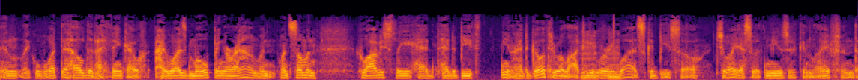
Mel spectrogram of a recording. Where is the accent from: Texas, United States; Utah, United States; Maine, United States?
Maine, United States; growing up in Maine in sort of a farm town.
